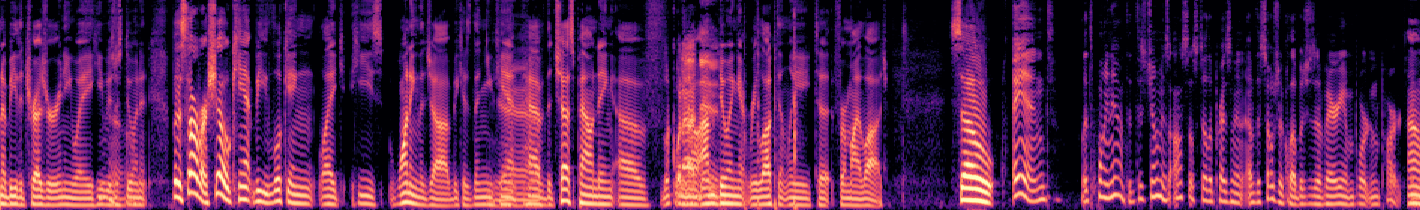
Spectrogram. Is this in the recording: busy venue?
no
